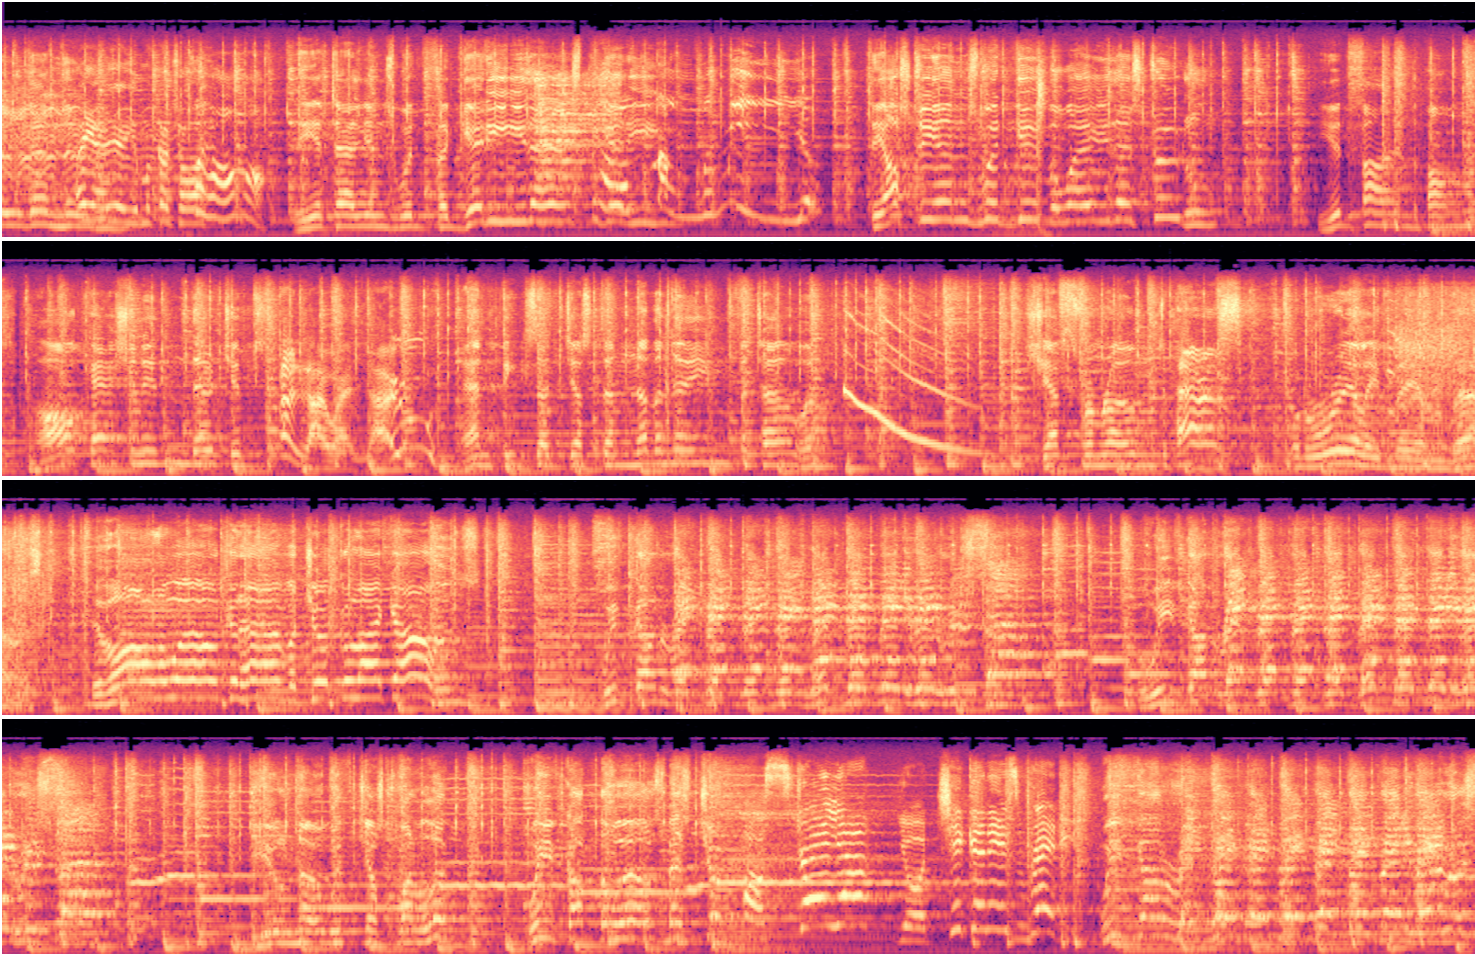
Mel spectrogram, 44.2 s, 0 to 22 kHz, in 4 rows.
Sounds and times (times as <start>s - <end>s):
Music: 0.0s - 44.1s.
